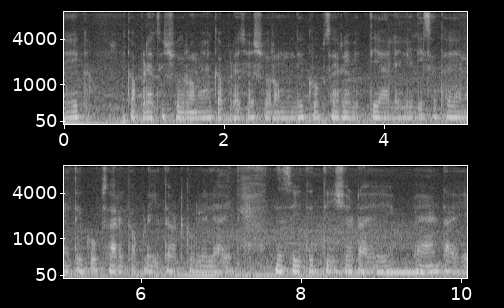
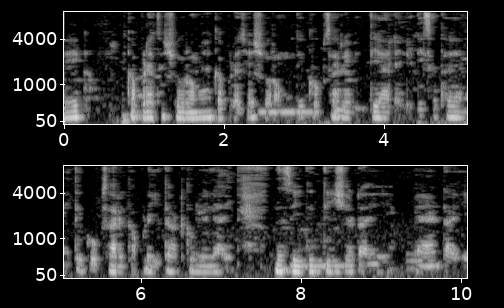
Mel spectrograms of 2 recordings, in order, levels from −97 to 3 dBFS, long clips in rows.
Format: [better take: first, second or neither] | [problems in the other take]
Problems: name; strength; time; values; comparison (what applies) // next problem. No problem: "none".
first | noise reduction (classical method Wiener filter)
